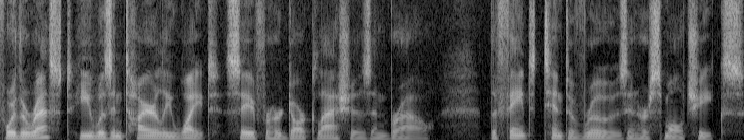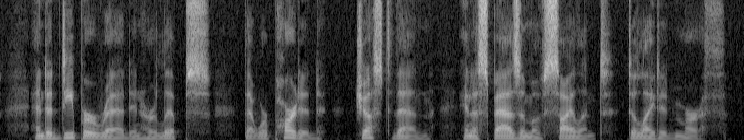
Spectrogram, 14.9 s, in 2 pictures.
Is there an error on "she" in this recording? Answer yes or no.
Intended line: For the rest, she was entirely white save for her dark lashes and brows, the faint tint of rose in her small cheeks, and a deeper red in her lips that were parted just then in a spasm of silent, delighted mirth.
yes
